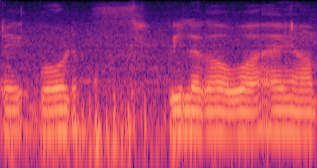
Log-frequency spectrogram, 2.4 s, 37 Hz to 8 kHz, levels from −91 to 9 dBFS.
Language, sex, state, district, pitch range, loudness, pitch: Hindi, male, Uttar Pradesh, Shamli, 110-120 Hz, -16 LUFS, 115 Hz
